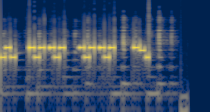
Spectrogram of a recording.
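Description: Short electronic jingle of quick beeps alternating between two pitches, like a ringtone, over a low steady tone, ending abruptly near the end.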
